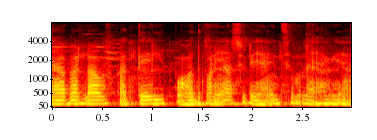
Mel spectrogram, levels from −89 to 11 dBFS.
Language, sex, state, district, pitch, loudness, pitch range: Hindi, male, Odisha, Khordha, 130 Hz, -18 LUFS, 130-135 Hz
